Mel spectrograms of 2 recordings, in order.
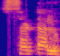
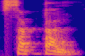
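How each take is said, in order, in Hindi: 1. t से पहले b की ध्वनि नहीं बोली जाती। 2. t से पहले b की ध्वनि बोली जाती है। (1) "सही उच्चारण सटल होता है" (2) "इसका लोग उच्चारण करते हैं सप्तल, जबकि सप्तल उच्चारण नहीं करना है"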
